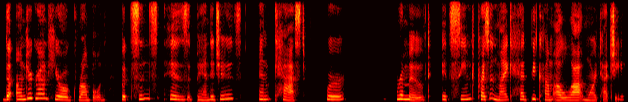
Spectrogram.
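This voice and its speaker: A woman's voice: fairly high pitch, slow pace, warm tone. A woman reading a story aloud as scripted, audiobook-style narration. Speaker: audiobook-style fan fiction reader.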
